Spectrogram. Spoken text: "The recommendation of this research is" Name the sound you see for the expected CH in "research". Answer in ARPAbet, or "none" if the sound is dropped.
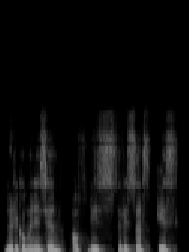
S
